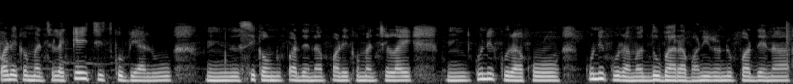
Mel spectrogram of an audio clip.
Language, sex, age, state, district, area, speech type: Nepali, female, 30-45, West Bengal, Jalpaiguri, rural, spontaneous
